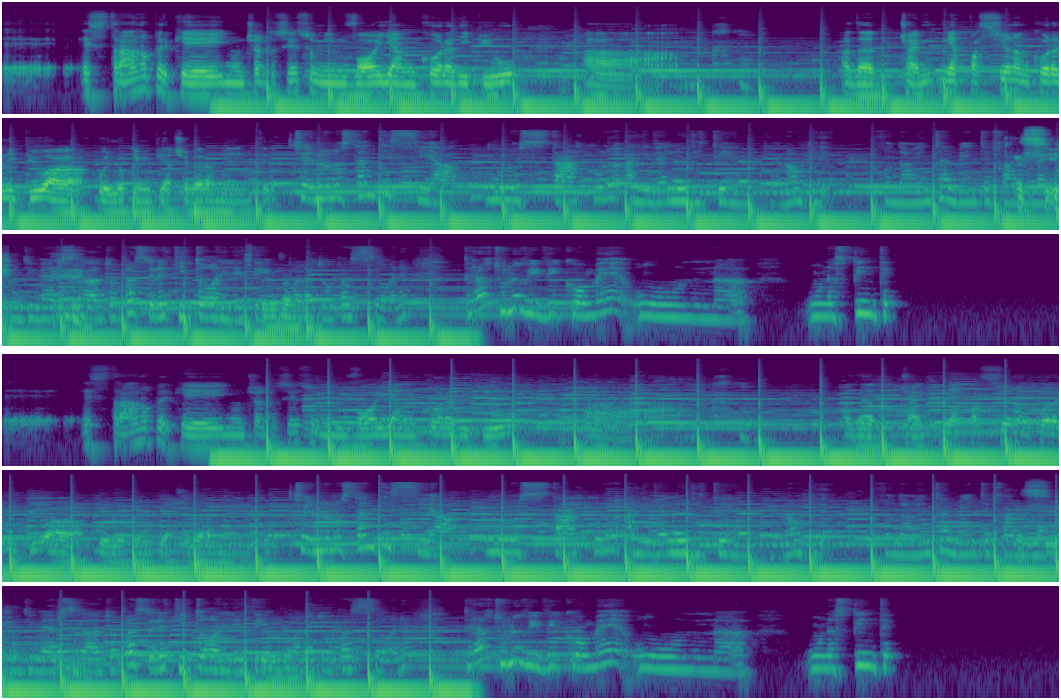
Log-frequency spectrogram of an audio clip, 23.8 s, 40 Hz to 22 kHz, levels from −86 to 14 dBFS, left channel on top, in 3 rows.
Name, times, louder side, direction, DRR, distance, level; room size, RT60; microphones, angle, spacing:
voice 1, 0.0-3.9 4.4-5.2 6.3-10.0 15.5-15.9 16.2-16.5 17.8-18.2, left 8 dB, 90° left, 0.3 m, -23 dB
sound 1, 1.6-19.4, right 4 dB, 40° right, 0.5 m, -22 dB
sound 2, 2.2-20.2, equal, 80° right, 0.9 m, -31 dB
voice 2, 5.3-5.7 10.1-14.2 14.5-21.5 21.9-22.5, equal, 15° left, 1.5 m, -29 dB
4.5 x 2.4 x 3.2 m
head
